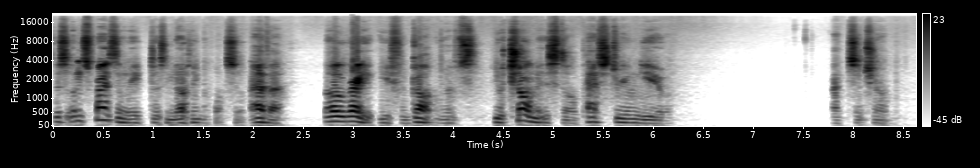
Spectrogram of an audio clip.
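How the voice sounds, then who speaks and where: Pausing long and often at a moderate pace, a man with a fairly high pitch uses lively intonation and big swings in loudness. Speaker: streamer. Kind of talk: reading aloud. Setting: live stream.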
